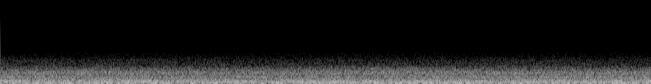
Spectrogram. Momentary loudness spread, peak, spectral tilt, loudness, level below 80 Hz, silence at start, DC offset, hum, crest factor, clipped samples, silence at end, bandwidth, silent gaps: 2 LU; -12 dBFS; -15 dB/octave; -27 LUFS; -28 dBFS; 0 s; under 0.1%; none; 12 dB; under 0.1%; 0 s; 1.9 kHz; none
